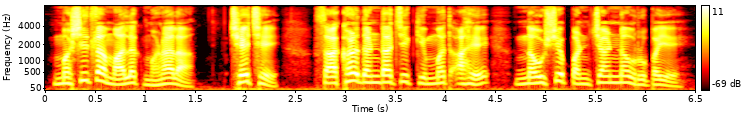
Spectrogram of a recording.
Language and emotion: Marathi, neutral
